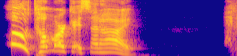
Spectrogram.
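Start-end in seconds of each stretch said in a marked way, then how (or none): 0.1-1.4 lightly voiced mom, pitched higher; a hint of mom answering happily; his mom sending greetings back, in a light higher voice; mom's cheerful reply. Mom replying in phone story.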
